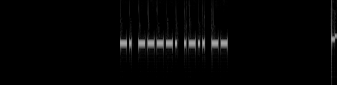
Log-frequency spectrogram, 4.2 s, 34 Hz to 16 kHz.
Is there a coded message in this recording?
Yes: Morse code from 1.5 to 2.8 s, heard as a keyed tone, about 41 wpm, 700 Hz. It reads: N9LM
